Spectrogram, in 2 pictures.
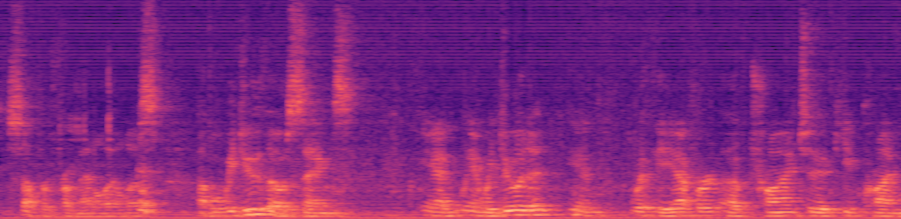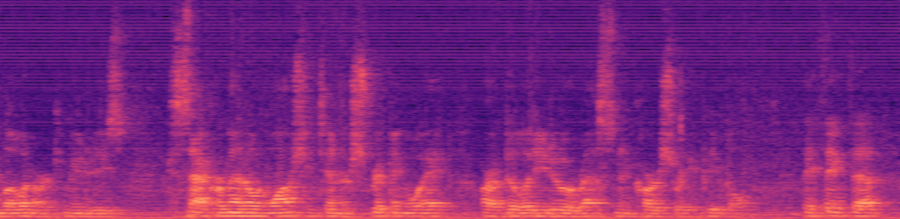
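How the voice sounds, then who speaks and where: Brief: man, sheriff pitching re-election to a crowd, earnest, restarts phrases, heard from across an echoey room with background noise. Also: steady tone, a little fast, recorded from a distance. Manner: earnest, repeats words when starting phrases. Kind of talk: campaign speech to a meeting. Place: meeting room with an audience.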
